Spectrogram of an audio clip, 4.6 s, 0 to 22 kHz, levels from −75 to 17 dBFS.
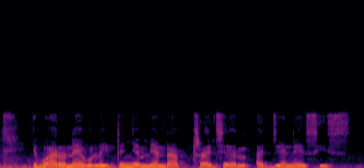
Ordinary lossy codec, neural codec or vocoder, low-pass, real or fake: none; none; 7.2 kHz; real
